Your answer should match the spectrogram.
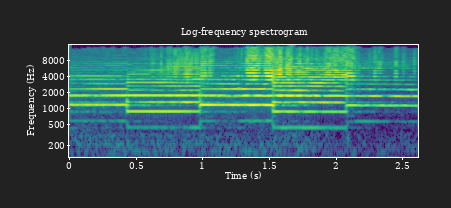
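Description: An emergency vehicle siren blares in a street in the 2nd District of Paris, France, after a knife attack, alternating between two tones every half second or so over a low rumble of traffic.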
